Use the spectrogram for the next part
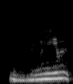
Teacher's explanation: നമ്മുടെ നാവിന്റെ നടുഭാഗം മുകളിലേക്ക് തട്ടിച്ചിട്ടാണ് ജീൻ എന്ന് പറയുന്നത്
